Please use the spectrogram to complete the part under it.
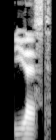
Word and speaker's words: Есть: Есть. Pronounced, yest, which can be confusing, since it's spelled and pronounced the same as, to be, in the present tense. You have to pay attention to context. Translation of words. 2. Слишком. S-L-I-S-H-K-O-M, or.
